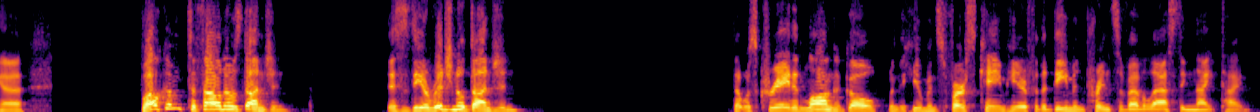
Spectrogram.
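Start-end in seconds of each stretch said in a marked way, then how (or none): 1.4-12.5 very high, loud squeaky spirit; shrill skull voice. Acted. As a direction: shriek it like a floating skull. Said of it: "a shrill voice just going".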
